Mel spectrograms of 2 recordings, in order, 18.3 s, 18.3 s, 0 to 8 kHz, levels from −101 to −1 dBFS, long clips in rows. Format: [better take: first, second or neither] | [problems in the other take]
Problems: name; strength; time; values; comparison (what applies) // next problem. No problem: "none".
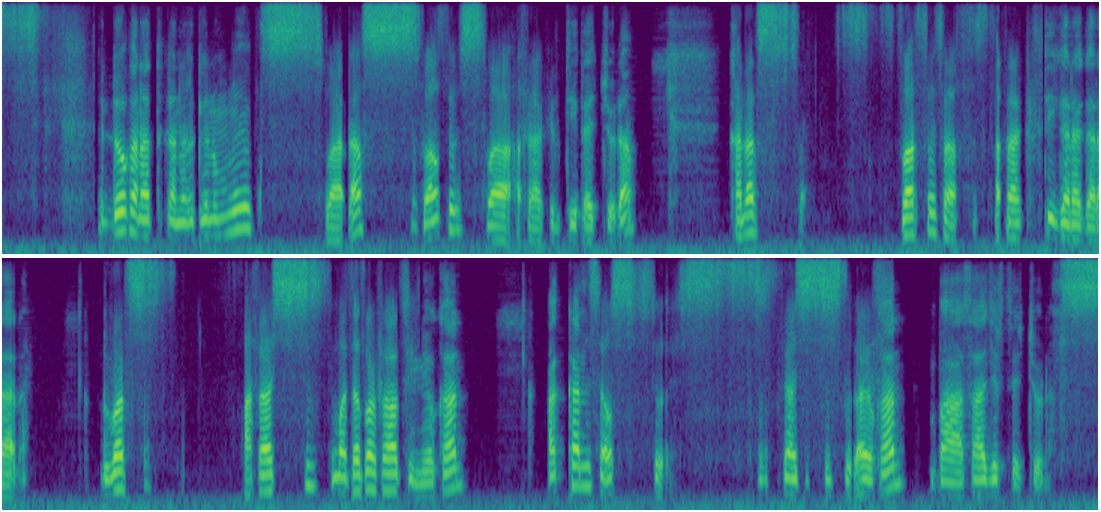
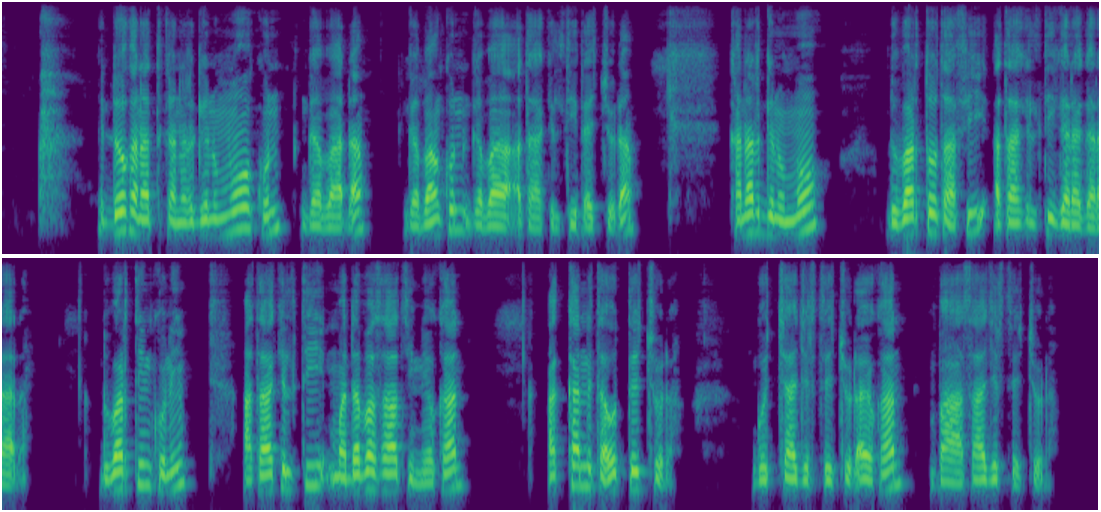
second | noise reduction (neural diffusion model UNIVERSE++)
